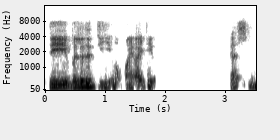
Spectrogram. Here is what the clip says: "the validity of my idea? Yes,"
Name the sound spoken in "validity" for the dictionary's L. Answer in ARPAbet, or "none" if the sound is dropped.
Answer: L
